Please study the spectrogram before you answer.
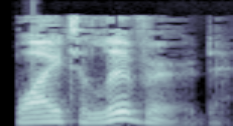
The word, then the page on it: white-livered: British English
